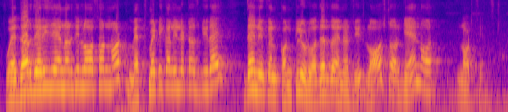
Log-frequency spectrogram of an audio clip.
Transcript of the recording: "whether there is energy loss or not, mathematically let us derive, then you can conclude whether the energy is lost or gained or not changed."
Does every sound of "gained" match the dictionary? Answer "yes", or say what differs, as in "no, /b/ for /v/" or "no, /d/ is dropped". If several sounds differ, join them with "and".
no, /d/ is dropped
